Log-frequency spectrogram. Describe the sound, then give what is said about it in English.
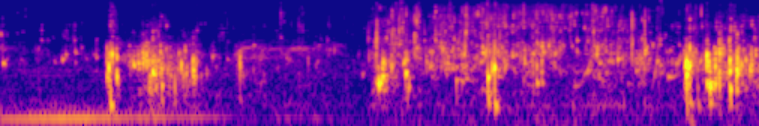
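Water sloshes and laps irregularly against billion-year-old rocks, with soft splashes and trickles; a low steady hum runs underneath early on, and the lapping grows busier in the second half. “The mystery of this water that's been here, cycling and cycling, carrying songs.”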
